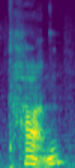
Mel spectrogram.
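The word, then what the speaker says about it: 淡: Alternately pronounced in kanji compound words, this is tan, which means thin, faint, pale, or fleeting.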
